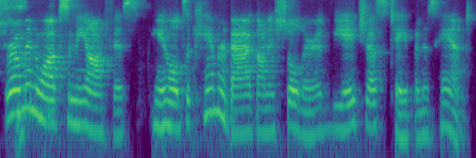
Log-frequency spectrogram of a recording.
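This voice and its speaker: A woman reading a script's stage directions aloud in a steady, matter-of-fact way for a table read over a video call. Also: lowish voice, a little fast, poor audio.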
